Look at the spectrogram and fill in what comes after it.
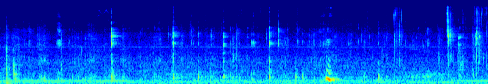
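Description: Close-up chewing of soft KFC buttermilk biscuits, with scattered small wet mouth clicks and smacks. A short hummed "mm" comes about six and a half seconds in.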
